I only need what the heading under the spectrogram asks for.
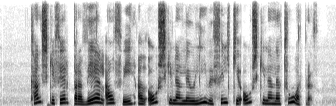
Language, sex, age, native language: Icelandic, female, 20-29, Icelandic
